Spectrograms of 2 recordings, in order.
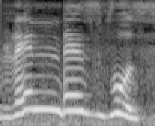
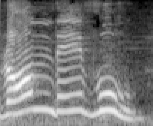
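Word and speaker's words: rendezvous: Last যে final ওয়ার্ডটা লিখেছি দেখে নাও স্পেলিংটা, এটাকে তোমরা অনেকে প্রোনাউন্স করো রেন্ডেজভুস, বাট এটার কারেক্ট প্রোনাউন্সিয়েশন হবে রনদেভু। তো এবার তোমরা আমাকে বলো, এই যে লাস্ট যে স্পেলিংটা আমি লিখলাম রনদেভুর মানে কি কেউ জানো?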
